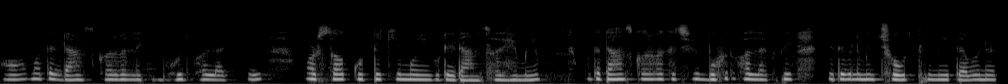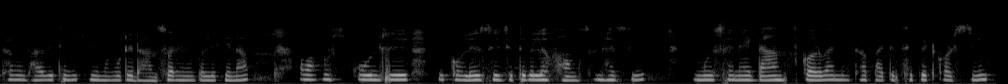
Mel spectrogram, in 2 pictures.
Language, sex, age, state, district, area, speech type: Odia, female, 18-30, Odisha, Kalahandi, rural, spontaneous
